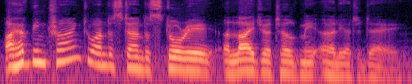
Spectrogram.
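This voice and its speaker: An actor playing a polite, logical humanlike robot in a radio drama, speaking formally and precisely. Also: male voice, mid-range voice, lively intonation, moderate pace, slight background noise, lightly acted. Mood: solemn, gentle.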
